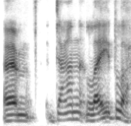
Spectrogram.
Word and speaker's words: Laidler: But even better than all that, we're joined by a special guest, Dan Laidler.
